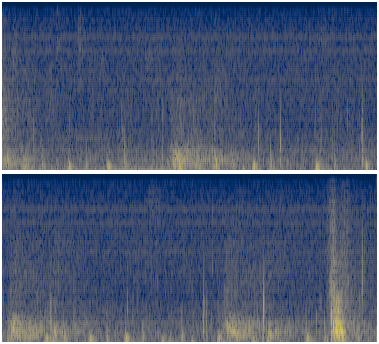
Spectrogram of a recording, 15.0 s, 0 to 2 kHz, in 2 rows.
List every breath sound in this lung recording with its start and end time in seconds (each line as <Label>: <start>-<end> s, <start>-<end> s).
Inhalation: 3.30-4.12 s, 7.59-8.41 s, 11.99-12.81 s
Exhalation: 0.00-0.82 s, 4.16-4.97 s, 8.42-9.24 s, 12.86-13.83 s
Crackles: 0.00-0.82 s, 3.30-4.12 s, 4.16-4.97 s, 7.59-8.41 s, 8.42-9.24 s, 11.99-12.81 s, 12.86-13.83 s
